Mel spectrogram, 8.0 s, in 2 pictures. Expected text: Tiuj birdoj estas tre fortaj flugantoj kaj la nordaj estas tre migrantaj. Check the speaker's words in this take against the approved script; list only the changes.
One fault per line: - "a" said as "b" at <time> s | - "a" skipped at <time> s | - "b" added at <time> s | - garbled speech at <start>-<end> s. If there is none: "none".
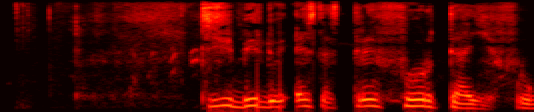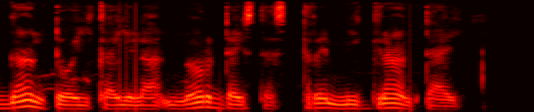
none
